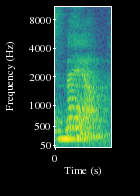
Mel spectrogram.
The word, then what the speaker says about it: ma'am: says but after that it's ma'am we're rhymes with ham not Paul and but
